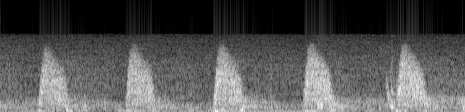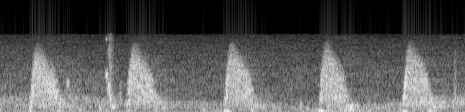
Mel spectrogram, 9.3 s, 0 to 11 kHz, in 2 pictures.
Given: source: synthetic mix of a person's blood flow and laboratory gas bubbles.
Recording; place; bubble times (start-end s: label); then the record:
Doppler ultrasound of blood flow; subclavian vein
3.15-3.27 s: bubbles
3.86-4.00 s: bubbles
5.30-5.36 s: bubbles
5.69-5.88 s: bubbles
From the record:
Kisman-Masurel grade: 123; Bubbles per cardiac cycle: 1 to 2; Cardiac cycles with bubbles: 10 to 50%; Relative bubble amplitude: loud (0.450 to 0.775); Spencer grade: 2 (many but less than half of the cardiac periods contain bubble signals, singularly or in groups); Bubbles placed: anywhere in the cardiac cycle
